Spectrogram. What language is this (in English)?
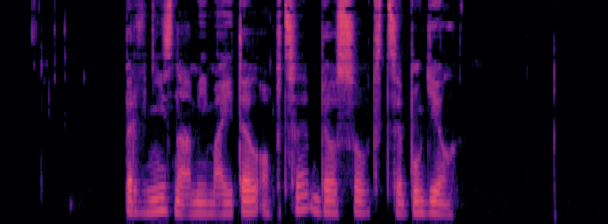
Czech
